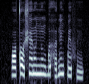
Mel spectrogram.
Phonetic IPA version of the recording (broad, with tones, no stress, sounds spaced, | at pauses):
ɔ˧ t ɔ˦˨ ʃ ɛ̃˦ ɾ ũ˦ ɲ ũ˦ ɡ͡b ə˦ h ə˧ ɗ ĩ˦ k͡p e˧ f ĩ˨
